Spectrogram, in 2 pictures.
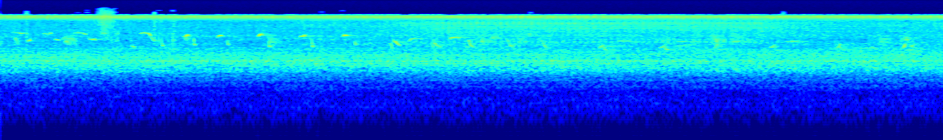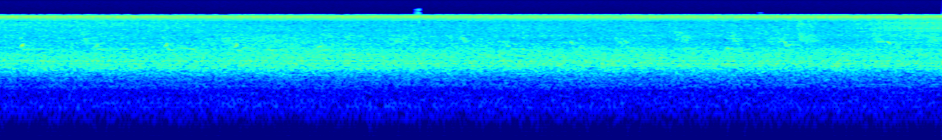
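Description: Many short, high chirps of small birds, thickest in the first half, over a steady background hiss.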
